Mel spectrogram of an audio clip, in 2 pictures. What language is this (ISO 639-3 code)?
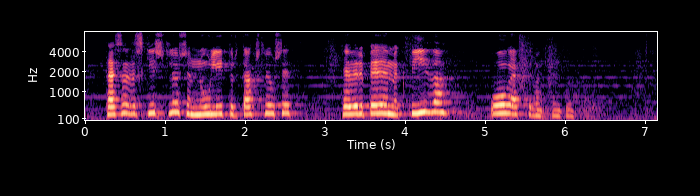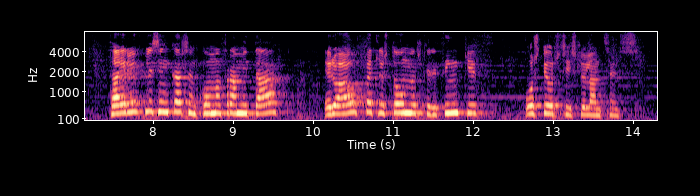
isl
